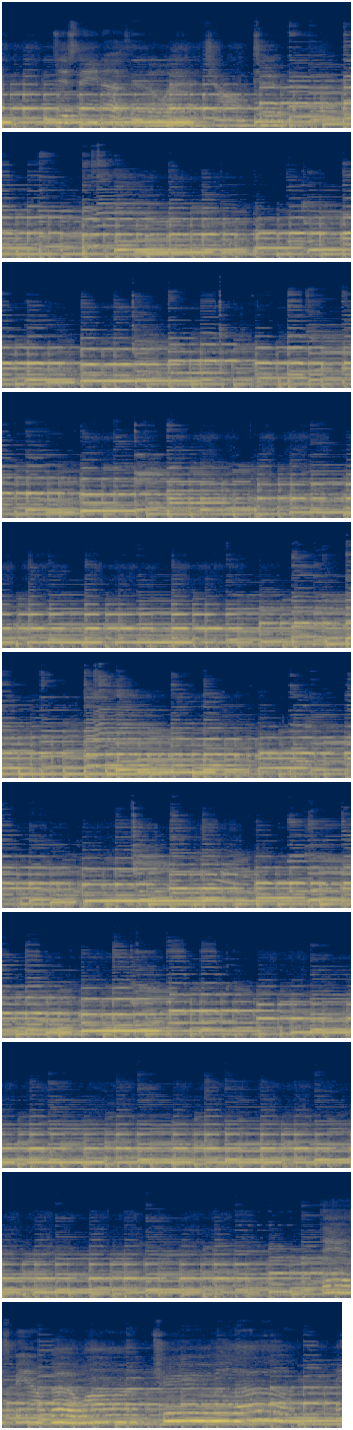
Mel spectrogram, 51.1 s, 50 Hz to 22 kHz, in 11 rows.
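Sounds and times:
electric guitar: 0.0s - 51.0s
strummed acoustic guitar: 0.0s - 51.0s.

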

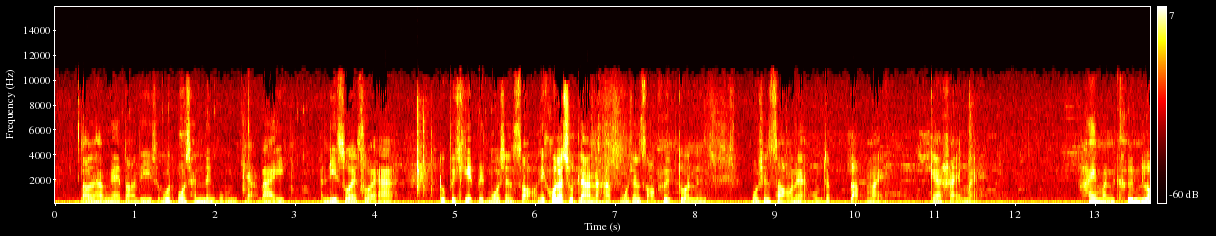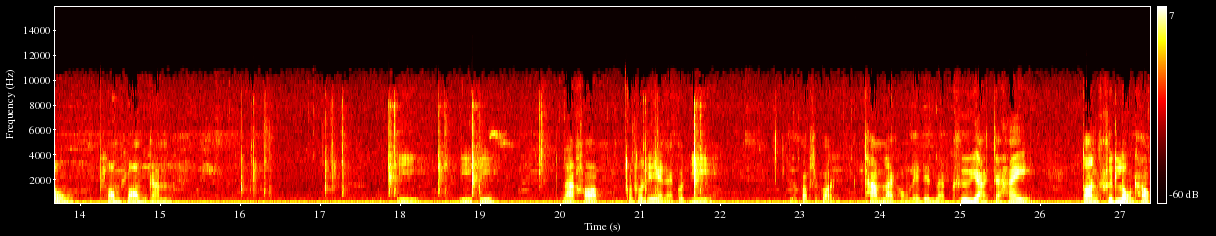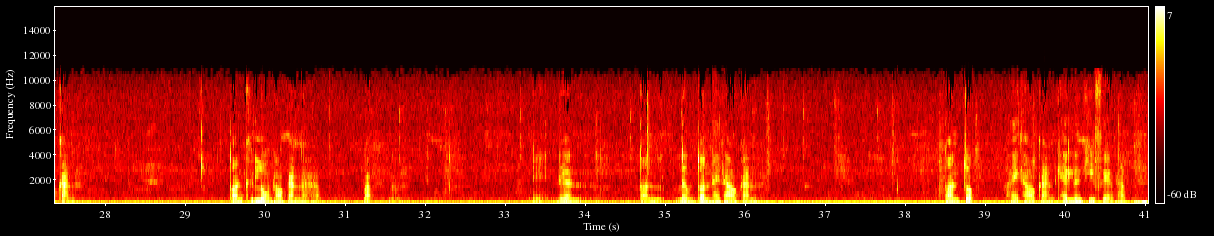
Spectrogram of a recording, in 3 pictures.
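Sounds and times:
low hum: 0.0s - 41.0s
computer keyboard clicks: 4.5s - 4.8s, 16.0s - 16.4s, 17.0s - 19.1s.

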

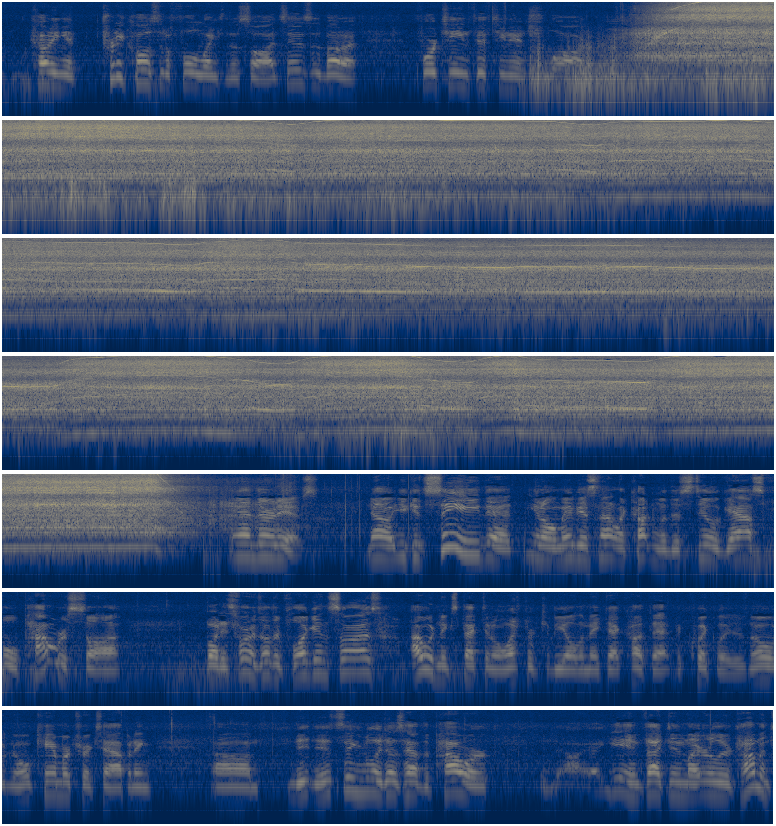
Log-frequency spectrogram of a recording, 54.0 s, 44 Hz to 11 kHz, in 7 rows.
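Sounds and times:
electric chainsaw cutting log: 6.1s - 33.8s.

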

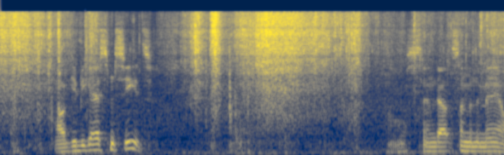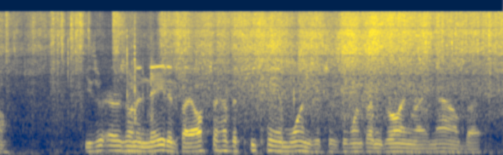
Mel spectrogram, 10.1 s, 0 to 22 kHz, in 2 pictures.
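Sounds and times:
dry seeds rustling in paper bag: 0.0s - 10.0s.

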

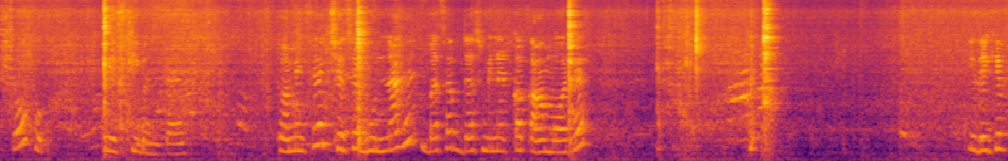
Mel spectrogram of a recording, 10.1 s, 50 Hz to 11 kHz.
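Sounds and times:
metal spoon scraping a pan: 0.0s - 7.9s.

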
